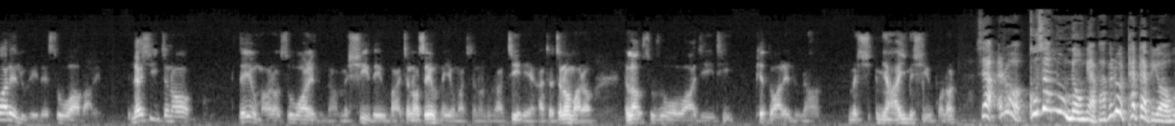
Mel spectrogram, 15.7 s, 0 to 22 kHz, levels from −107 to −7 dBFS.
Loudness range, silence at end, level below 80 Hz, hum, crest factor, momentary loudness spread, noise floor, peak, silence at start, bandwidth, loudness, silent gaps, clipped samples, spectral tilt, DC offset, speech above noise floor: 11 LU; 0 s; -54 dBFS; none; 20 dB; 20 LU; -59 dBFS; 0 dBFS; 0 s; 16 kHz; -21 LUFS; none; under 0.1%; -5.5 dB/octave; under 0.1%; 38 dB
